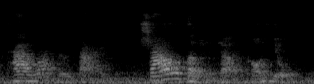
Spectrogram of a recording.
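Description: A man speaks at a very slow pace. The room echo is audible and background noise is noticeable. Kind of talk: sermon. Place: hall. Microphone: camera far.

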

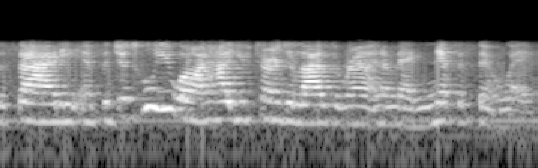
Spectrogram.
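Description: Over light background noise and audible room echo, a woman talks at a fairly quick pace. Her voice sits at medium pitch with ordinary pitch variation. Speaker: interviewer. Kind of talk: interview questions. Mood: warm, earnest, appreciative. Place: home room. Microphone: camera far.

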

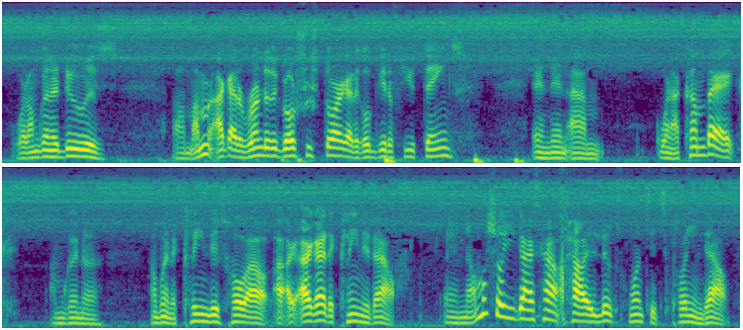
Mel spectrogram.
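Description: The speech moves at a fairly quick pace, with a dry sound that has no echo and noticeable background noise. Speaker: home cook vlogger. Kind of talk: casual vlog chat. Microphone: phone near.

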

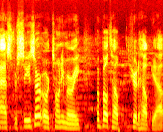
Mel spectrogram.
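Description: Faint music plays in the background as a man talks at a very fast pace. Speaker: car salesperson. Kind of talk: sales walkaround commentary. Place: shop. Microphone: phone near.

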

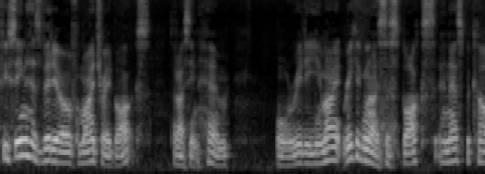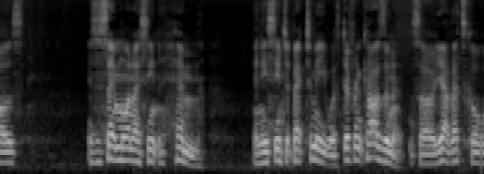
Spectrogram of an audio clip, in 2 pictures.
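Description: A New Zealand accent at a moderate pace. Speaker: diecast toy collector YouTuber. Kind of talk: casual unboxing video. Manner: casual, chatty.

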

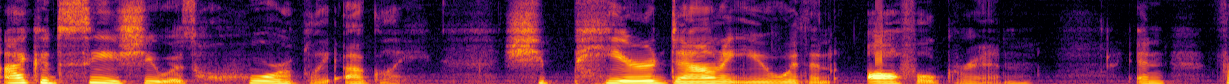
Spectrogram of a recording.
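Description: Ordinary pitch variation in plain reading aloud.

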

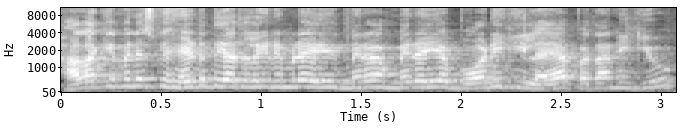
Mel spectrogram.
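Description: A man speaks in an animated tone at an extremely high pitch. Noticeable background noise runs underneath. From India, West Bengal. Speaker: gaming YouTuber. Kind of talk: gameplay commentary. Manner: casual, animated.

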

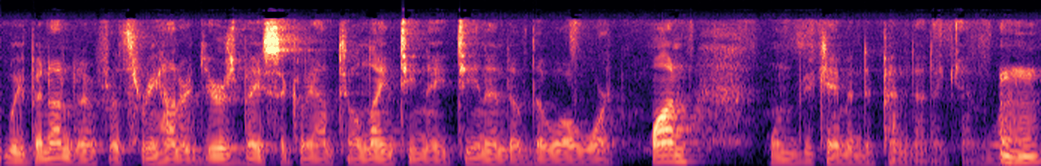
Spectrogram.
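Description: A very deep, low-voiced man with a Czech accent at a fairly quick pace. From Czech Republic. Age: 50s. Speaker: bow maker and mounted archer. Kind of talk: casual interview. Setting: in person at his home.

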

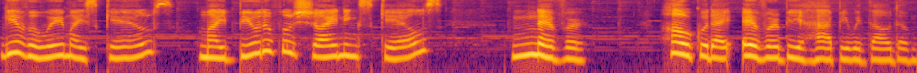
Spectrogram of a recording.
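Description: A woman puts on a character voice at a medium pitch and a very slow pace. Faint music plays in the background. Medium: read story. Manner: proud, then warm and enthusiastic.

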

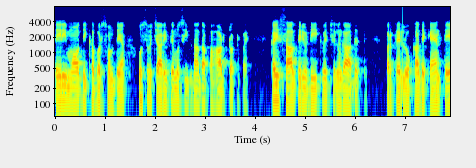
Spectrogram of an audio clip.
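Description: A quiet background behind reading aloud in a natural voice.

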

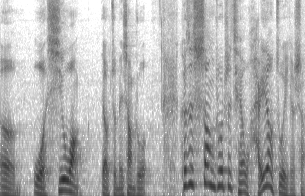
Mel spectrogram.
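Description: A man talks at a fairly quick pace with very wide pitch swings. His tone is dark and mellow, and somewhat breathy. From Taiwan. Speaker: professor. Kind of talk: lecture. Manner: conversational, rhetorical questions. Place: studio.

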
